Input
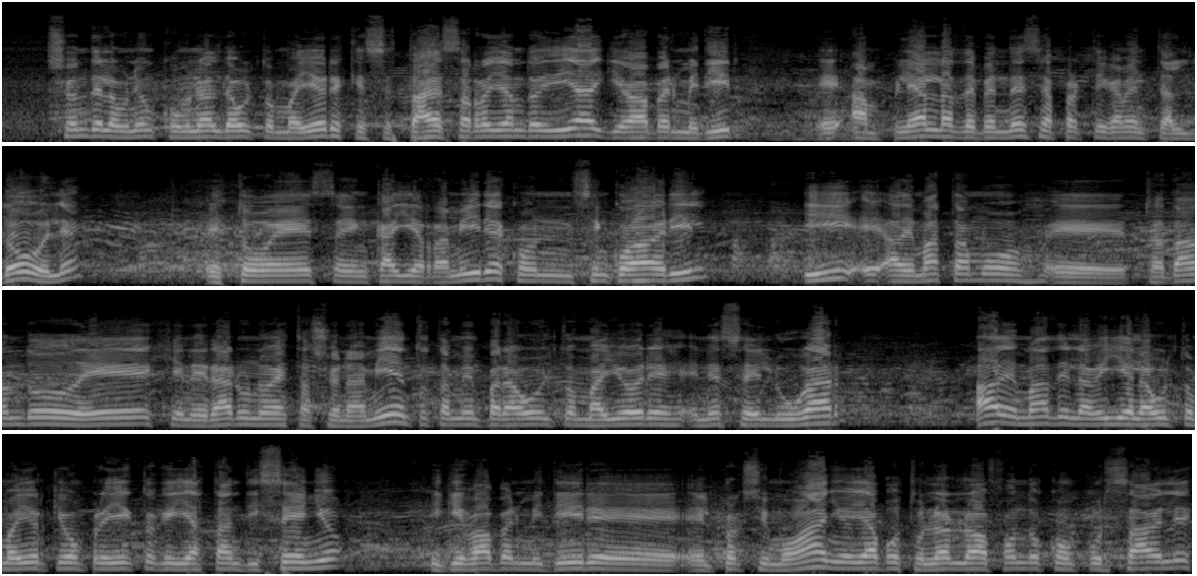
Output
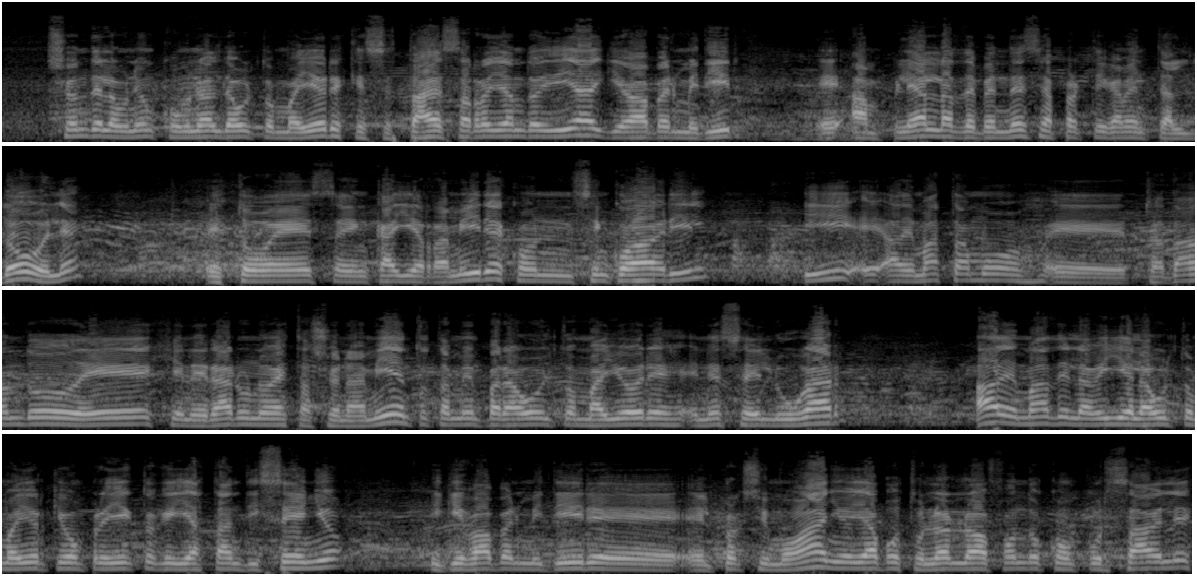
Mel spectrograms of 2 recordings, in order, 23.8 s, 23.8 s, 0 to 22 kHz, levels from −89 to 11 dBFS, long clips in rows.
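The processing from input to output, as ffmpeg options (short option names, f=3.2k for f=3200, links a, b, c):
-filter_complex "[0:a]asettb=1/sr,asplit=3[a][b][c];[a]atrim=end=9.224[d];[b]atrim=start=9.22:end=11.9,asetpts=PTS-STARTPTS,afade=t=in:d=0.004:c=qsin,afade=t=out:st=2.676:d=0.004:c=qsin,acompressor=threshold=-28dB:ratio=6:attack=3.2:release=140:knee=1:detection=peak[e];[c]atrim=start=11.896[f];[d][e]acrossfade=d=0.004:c1=hsin:c2=qsin[g];[g][f]acrossfade=d=0.004:c1=qsin:c2=hsin"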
